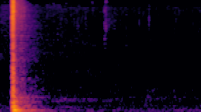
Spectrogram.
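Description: A single sharp knock on the wooden pulpit, dying away within a fraction of a second.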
